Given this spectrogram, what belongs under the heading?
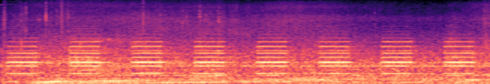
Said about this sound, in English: People and their stupid car alarms. They're the most annoying thing I've ever seen in my life, how people think that that's going to deter a burglar. That doesn't one bit. It just annoys everybody. Because nobody comes out and checks.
